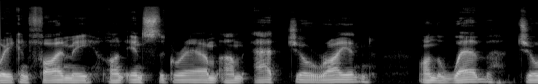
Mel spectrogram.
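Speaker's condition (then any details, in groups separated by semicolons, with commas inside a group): No condition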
